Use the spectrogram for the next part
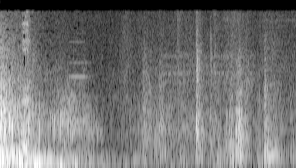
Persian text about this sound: صدا چی بود؟ چی بود؟ صدا تیر بود، فکر کنم از بیرون بود.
